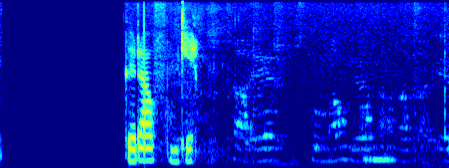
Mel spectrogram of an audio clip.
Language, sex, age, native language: Icelandic, female, 10, Icelandic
